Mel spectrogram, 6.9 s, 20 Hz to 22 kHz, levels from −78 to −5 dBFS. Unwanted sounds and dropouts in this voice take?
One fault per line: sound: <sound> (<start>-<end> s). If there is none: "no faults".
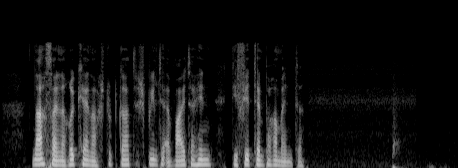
sound: whoosh (5.9-6.1 s)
